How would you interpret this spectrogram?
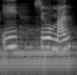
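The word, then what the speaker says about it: Lee Soo-man: entertainment in 1995 okay the way you actually pronounce his name is like e su man I have a really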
